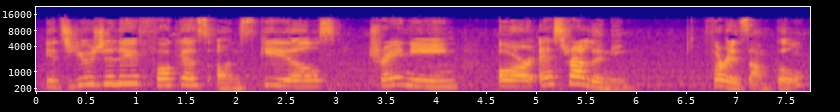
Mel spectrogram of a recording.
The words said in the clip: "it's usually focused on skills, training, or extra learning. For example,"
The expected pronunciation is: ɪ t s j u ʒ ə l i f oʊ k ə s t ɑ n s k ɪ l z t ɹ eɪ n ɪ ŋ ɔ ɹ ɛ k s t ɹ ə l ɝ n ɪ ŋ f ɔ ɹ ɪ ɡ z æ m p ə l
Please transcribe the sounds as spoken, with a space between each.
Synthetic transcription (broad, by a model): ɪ t s j u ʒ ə l i f oʊ k ə s t ɑ n s k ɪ l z t ɹ eɪ n ɪ ŋ ɔ ɹ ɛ s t ɹ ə l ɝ n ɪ f ɔ ɹ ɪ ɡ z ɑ m p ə l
